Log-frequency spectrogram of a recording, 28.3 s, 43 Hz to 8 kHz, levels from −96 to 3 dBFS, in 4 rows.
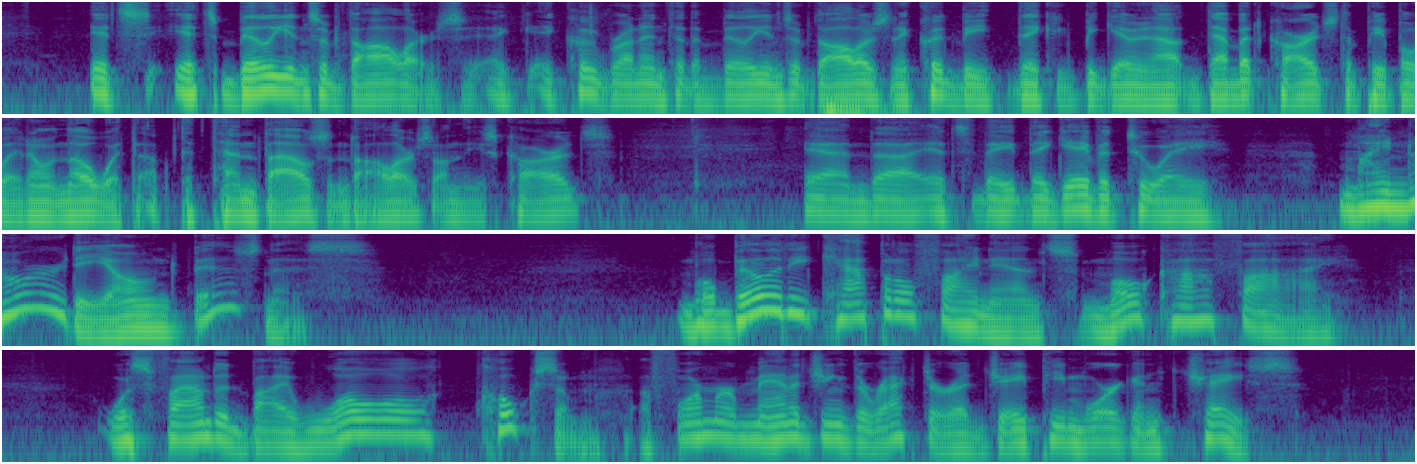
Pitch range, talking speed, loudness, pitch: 85-115 Hz, 140 wpm, -30 LUFS, 95 Hz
